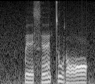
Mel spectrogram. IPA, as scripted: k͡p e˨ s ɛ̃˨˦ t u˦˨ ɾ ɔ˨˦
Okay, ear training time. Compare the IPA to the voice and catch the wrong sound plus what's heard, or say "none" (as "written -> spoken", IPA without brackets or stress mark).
none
